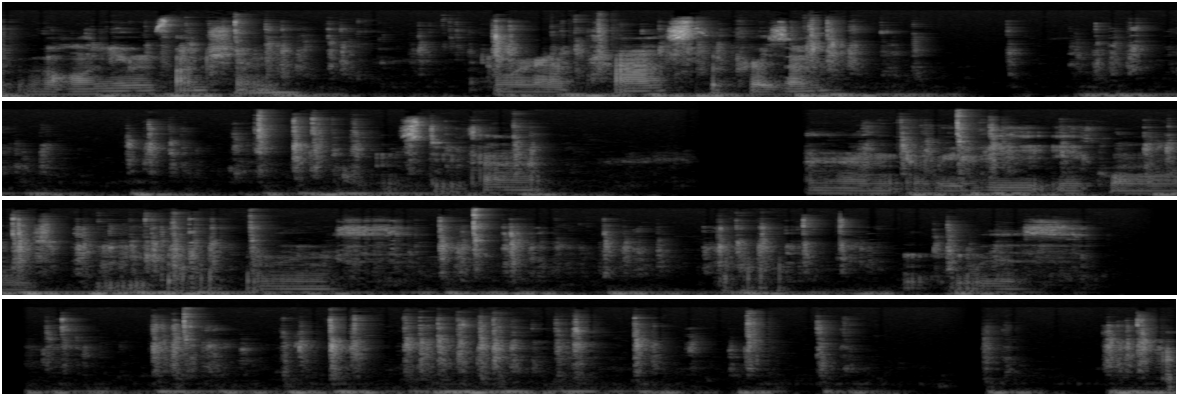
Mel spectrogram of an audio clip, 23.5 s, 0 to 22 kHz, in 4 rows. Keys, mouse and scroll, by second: 0.0-0.1 typing, 1.3-8.4 typing, 10.2-16.0 typing, 16.5 Return, 17.7-20.8 typing, 21.3 Return.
